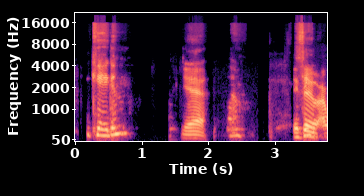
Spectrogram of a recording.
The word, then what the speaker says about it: Keoghan: I thought it was like just Kogan or like Kegan, maybe even. So with an Irish like dialect, it goes like Kagan.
